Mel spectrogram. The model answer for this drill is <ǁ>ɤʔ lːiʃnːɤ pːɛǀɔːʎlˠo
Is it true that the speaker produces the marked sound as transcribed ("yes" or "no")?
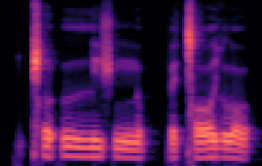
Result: yes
